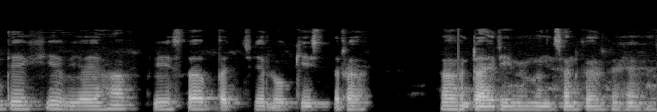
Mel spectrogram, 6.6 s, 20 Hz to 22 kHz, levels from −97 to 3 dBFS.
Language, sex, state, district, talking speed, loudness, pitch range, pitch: Hindi, male, Bihar, Supaul, 135 wpm, -29 LUFS, 115-130 Hz, 120 Hz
